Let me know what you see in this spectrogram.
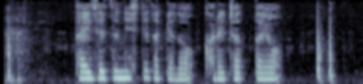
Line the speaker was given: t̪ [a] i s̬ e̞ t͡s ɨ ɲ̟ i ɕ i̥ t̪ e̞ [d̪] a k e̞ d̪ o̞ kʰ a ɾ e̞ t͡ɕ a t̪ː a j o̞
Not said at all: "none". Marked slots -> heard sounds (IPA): a, t̪

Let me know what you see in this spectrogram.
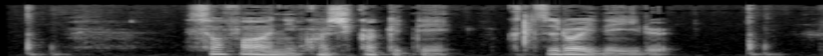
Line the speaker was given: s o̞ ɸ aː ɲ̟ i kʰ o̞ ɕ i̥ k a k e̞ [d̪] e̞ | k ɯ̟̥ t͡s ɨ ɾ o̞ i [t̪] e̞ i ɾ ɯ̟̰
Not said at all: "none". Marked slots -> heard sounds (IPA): t̪, d̪

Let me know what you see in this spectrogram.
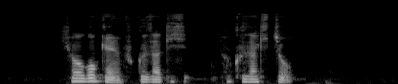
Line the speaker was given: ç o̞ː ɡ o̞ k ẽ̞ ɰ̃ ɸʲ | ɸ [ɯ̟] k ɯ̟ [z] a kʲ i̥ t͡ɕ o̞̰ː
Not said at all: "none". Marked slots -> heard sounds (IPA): ɯ̟, z

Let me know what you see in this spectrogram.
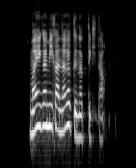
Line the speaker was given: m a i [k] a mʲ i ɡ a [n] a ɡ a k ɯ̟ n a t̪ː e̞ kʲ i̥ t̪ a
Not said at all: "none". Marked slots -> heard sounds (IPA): ɡ, n

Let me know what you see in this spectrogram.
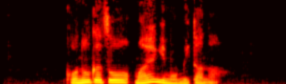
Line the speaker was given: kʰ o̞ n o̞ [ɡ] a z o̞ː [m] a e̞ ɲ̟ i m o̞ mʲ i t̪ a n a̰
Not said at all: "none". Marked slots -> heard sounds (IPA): ɡ, m

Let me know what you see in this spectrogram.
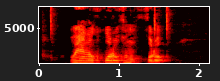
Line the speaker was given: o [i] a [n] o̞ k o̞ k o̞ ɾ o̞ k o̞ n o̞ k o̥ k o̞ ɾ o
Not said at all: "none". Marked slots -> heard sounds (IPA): j, n

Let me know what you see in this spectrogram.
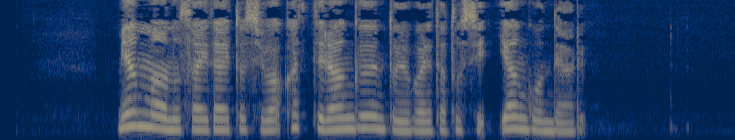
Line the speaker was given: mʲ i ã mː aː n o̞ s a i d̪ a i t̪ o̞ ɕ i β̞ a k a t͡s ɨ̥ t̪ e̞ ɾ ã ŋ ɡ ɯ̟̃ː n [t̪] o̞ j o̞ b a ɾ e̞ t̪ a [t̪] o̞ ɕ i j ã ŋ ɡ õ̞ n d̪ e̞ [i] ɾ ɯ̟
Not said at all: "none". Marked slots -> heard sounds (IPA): t̪, t̪, a

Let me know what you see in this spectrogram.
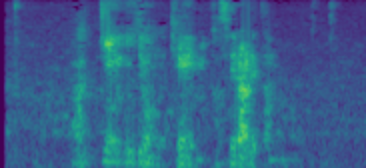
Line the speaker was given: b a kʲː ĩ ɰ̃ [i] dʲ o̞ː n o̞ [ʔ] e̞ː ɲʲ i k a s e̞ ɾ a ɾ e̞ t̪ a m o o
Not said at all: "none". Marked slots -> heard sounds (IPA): i, k

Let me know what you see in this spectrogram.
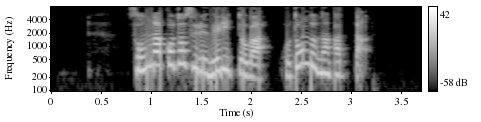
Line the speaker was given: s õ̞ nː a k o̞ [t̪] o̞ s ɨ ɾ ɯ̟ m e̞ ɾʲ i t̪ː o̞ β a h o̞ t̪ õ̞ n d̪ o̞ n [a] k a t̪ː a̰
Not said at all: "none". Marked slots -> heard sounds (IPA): t̪, a

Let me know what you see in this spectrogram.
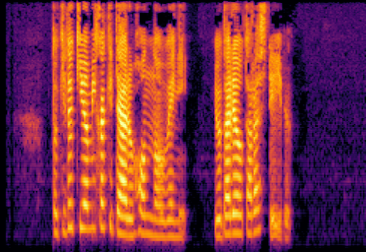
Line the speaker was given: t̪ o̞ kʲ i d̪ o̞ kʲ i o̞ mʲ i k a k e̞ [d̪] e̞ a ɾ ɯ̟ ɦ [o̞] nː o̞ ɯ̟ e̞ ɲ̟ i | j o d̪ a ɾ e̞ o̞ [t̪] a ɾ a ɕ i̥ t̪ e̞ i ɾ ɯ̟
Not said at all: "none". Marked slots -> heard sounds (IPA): t̪, õ̞, t̪

